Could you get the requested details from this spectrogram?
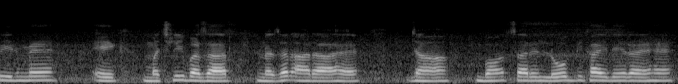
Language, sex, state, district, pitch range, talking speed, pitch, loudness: Hindi, male, Jharkhand, Sahebganj, 160-180 Hz, 150 wpm, 175 Hz, -22 LUFS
